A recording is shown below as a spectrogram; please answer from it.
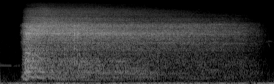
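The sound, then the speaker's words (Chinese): A single long, deep breath is drawn in during a children's guided breathing meditation. The breathy hiss starts abruptly and loudly, then fades gradually over about two seconds. “来，和你的师傅孙悟空一起深深的吸一口气吧，”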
